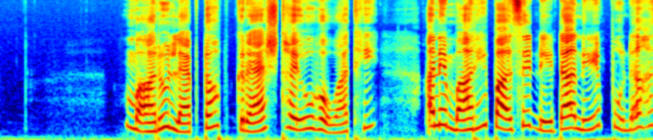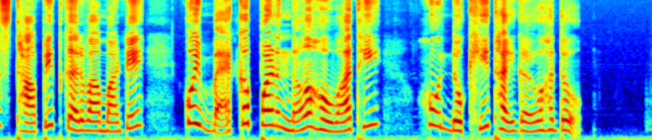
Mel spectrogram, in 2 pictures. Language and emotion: Gujarati, sad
